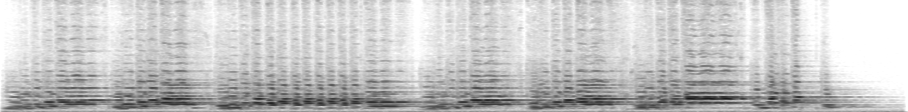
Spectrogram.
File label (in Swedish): trio flojter; notknapparen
